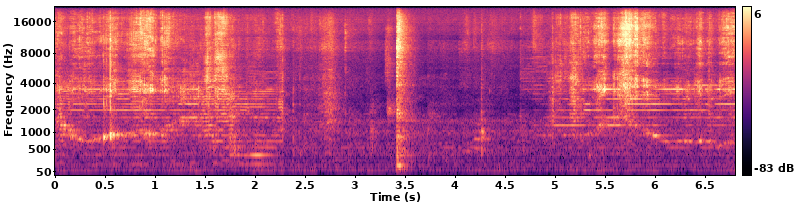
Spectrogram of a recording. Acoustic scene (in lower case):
restroom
